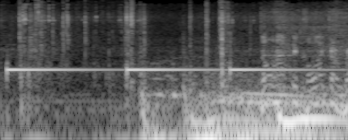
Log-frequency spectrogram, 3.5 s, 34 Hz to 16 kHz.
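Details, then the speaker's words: 2014 Silverado with intermittent no-crank, 21 miles on the odometer, after relays changed and fuse panel connections checked: door chime and key jingle, short crank, engine catches straight away into a smooth idle with no clicking; normal crank and start. "usual vehicle starts like nothing's wrong"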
